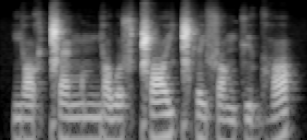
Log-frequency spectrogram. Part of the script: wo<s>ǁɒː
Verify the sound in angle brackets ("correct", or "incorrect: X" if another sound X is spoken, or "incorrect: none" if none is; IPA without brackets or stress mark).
correct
